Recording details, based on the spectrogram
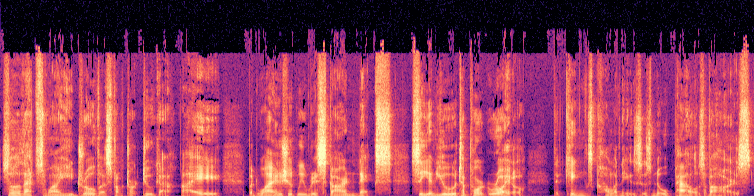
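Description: A man voicing a grim, shrewd pirate captain with rough rustic sea-dog speech in an audiobook. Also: extremely low pitch, sing-song, slow, a bit bright, voice pushed up, full character voice. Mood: thoughtful, cynical.

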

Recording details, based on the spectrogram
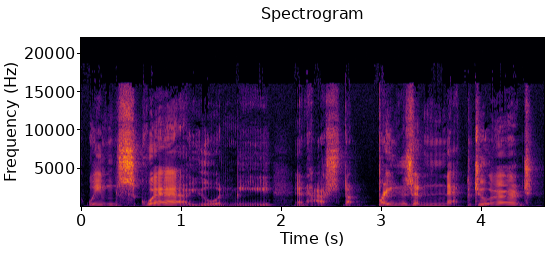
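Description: A man voicing a big, furious, blustering pirate who howls in rough rustic dialect, in a storybook reading. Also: low-pitched, wildly swooping pitch, slow, a bit bright, voice pushed up, heavily acted. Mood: outraged bluster. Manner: howling, dialect-heavy bluster.

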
